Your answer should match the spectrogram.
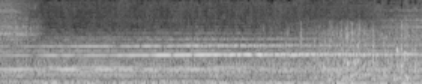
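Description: A dolphin vocalizes underwater in murky water close to a boat, recorded by an underwater camera towed behind the boat, in steady, sustained tonal whistles that hold for the whole stretch, loud and close, over a low rumbling background with no talking.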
